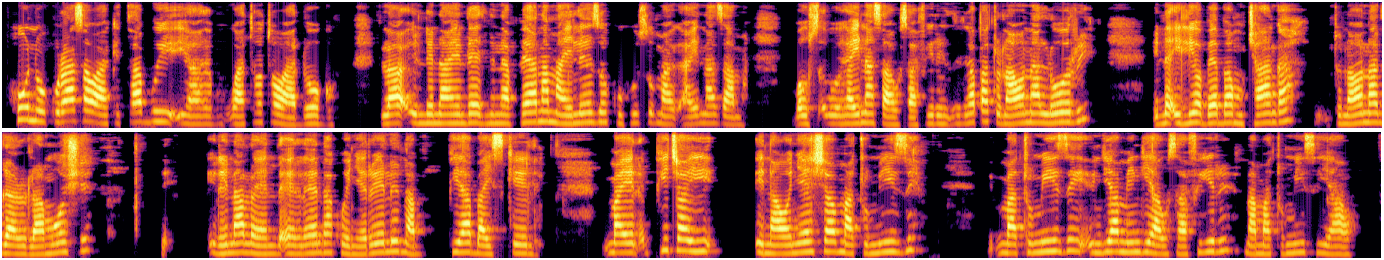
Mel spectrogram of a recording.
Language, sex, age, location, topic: Swahili, female, 25-35, Nakuru, education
